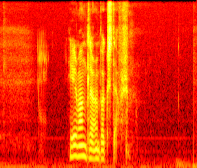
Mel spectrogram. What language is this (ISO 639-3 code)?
fao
